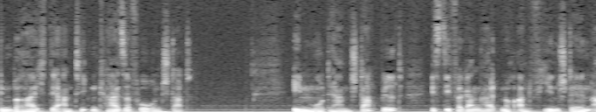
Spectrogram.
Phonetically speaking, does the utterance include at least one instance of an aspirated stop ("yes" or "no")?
yes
